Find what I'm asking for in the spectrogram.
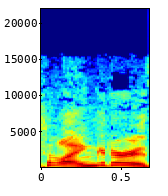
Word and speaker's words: Tallangatta: People struggle with Tallangatta as well, because you've got to put the emphasis on Tallangatta. So, we know how to say it, but people say Tallangatta.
